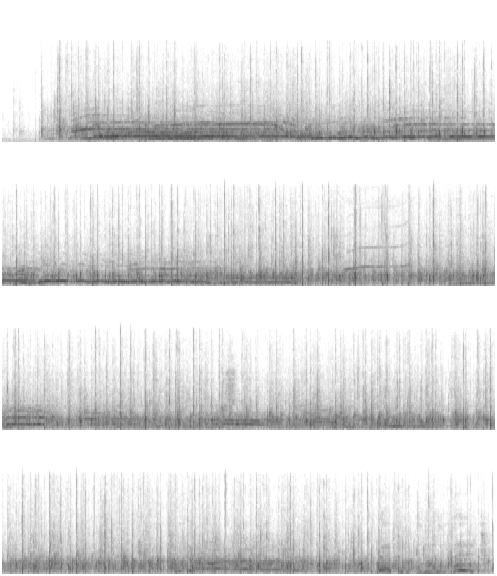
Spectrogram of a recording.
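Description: Crowd applauding, the clapping starting suddenly about a second in and holding steady. Cheering voices and whoops rise over the clapping in the first several seconds.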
